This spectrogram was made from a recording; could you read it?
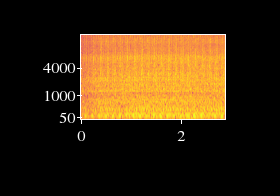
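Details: Gazelle with Evotech 2.7 engine at steady idle: a regular low knock, about three to four beats a second, over the engine note; hydraulic lifters (lash compensators) suspected after diagnostics, source not confirmed.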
